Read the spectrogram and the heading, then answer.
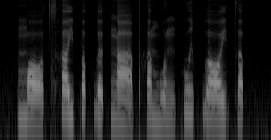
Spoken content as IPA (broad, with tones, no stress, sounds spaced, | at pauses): m ɔː˨˩ t͡sʰ ɐ˧ j p ɐ˧ p̚ l ɵ˨ t̚ ŋ aː˨˩ pʰ ɐ˨ m w ʊ˨˩ ŋ kʷ iː˧ p̚ l ɔː˨ j t̪ ɐ˨˥ p̚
